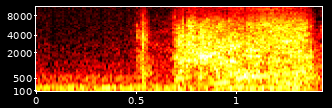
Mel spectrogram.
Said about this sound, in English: Don't stop. Drive past.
